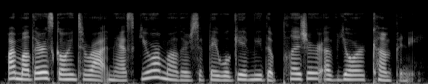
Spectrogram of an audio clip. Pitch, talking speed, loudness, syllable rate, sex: 225 Hz, 280 wpm, -20 LUFS, 6.6 syllables/s, female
